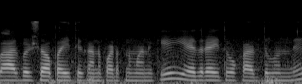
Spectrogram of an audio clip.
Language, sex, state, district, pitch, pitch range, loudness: Telugu, female, Andhra Pradesh, Guntur, 185 Hz, 175-190 Hz, -31 LUFS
